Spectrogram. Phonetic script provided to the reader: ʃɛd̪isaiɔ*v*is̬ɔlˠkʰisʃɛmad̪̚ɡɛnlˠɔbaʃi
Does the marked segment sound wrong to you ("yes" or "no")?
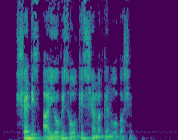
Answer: no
